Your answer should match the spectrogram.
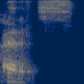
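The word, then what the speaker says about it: Perthes: said at some point, I believe, to Volker Perth, I don't know, you know how to pronounce his name, but the UNITAB's person. The former. What's his, how do I pronounce that, please? Volker Perez.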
